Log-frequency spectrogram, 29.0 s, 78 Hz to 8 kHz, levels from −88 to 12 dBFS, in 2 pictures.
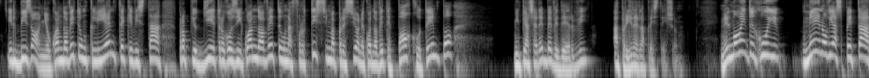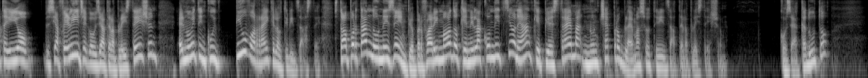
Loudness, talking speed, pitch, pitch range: -15 LUFS, 155 wpm, 220 Hz, 175-260 Hz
